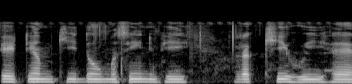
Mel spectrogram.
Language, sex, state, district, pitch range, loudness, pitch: Hindi, male, Uttar Pradesh, Shamli, 115-125 Hz, -19 LUFS, 120 Hz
